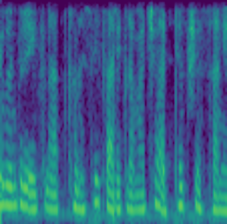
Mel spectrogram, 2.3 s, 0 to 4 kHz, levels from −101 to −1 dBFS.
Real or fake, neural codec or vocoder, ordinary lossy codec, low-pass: fake; codec, 16 kHz in and 24 kHz out, 2.2 kbps, FireRedTTS-2 codec; Opus, 32 kbps; 3.6 kHz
